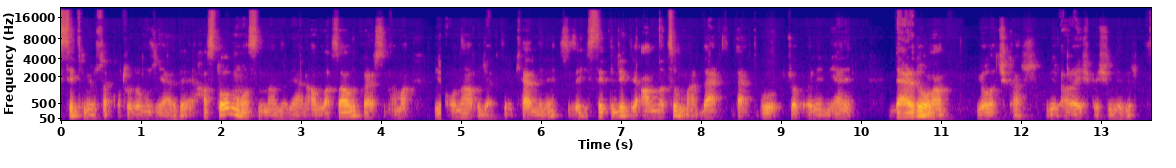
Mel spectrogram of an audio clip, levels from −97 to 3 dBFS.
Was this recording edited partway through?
yes; 2 cuts; at 4.7 s, 10.1 s

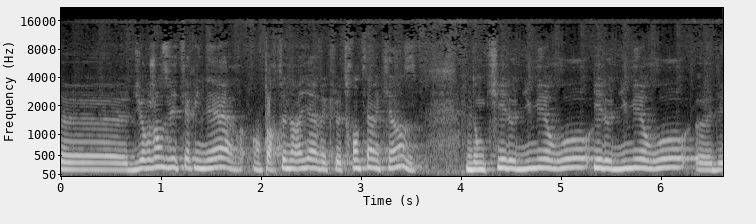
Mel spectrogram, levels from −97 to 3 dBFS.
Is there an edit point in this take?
yes; 1 cut; at 5.3 s

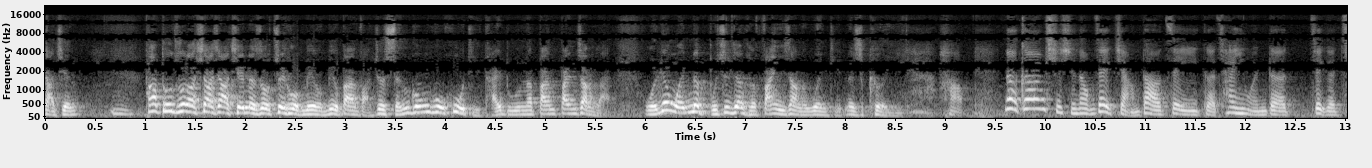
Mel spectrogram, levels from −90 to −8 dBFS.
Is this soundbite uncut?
yes; 0 cuts

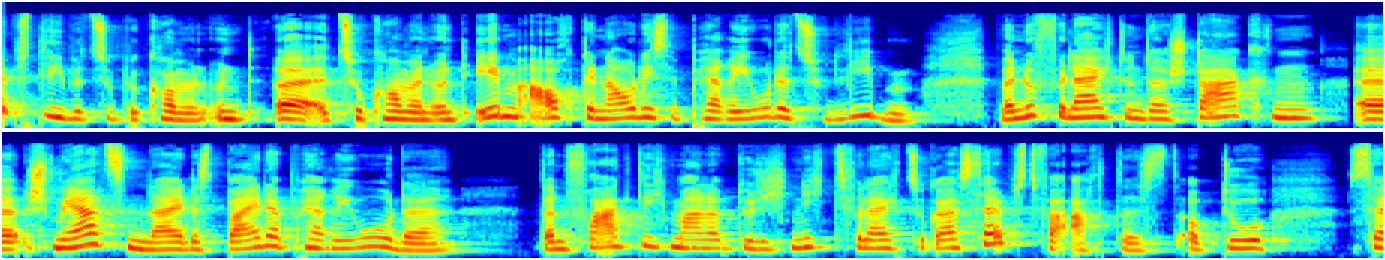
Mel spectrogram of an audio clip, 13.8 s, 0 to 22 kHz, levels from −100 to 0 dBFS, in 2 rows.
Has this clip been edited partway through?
no; 0 cuts

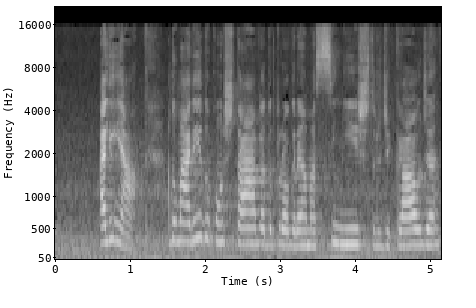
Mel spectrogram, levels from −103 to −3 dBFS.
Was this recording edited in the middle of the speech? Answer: yes; 1 cut; at 1.5 s

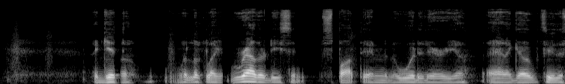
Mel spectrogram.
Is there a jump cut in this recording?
yes; 2 cuts; at 1.2 s, 2.2 s

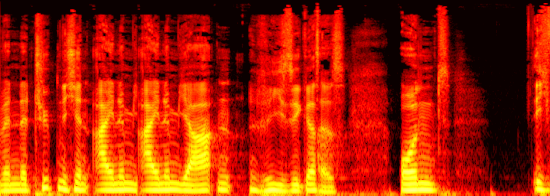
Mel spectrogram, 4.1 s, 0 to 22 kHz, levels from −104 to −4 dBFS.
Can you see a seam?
yes; 2 cuts; at 1.0 s, 2.4 s

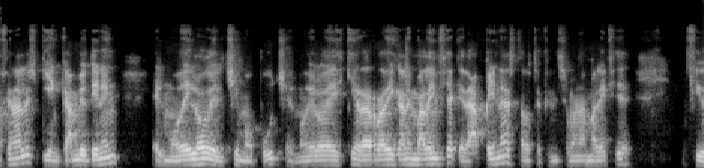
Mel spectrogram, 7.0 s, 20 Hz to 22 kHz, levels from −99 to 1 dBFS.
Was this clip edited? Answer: no; 0 cuts

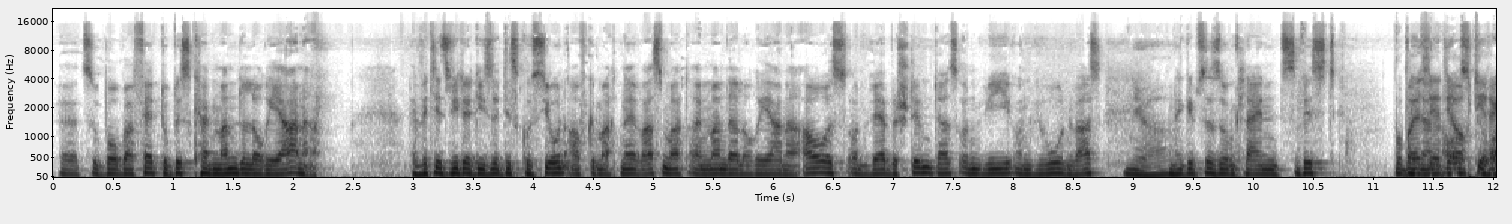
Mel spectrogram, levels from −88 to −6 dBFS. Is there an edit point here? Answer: no; 0 cuts

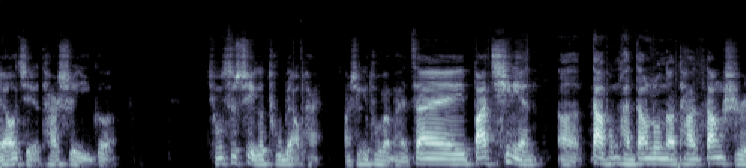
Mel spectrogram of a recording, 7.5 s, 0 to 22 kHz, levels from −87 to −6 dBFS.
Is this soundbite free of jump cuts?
no; 1 cut; at 3.3 s

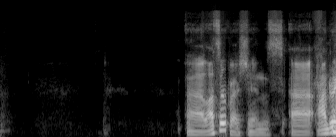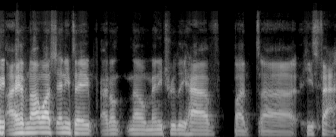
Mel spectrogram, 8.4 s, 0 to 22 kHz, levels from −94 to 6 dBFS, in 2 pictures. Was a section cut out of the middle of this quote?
yes; 5 cuts; at 2.8 s, 4.2 s, 5.1 s, 6.2 s, 7.0 s

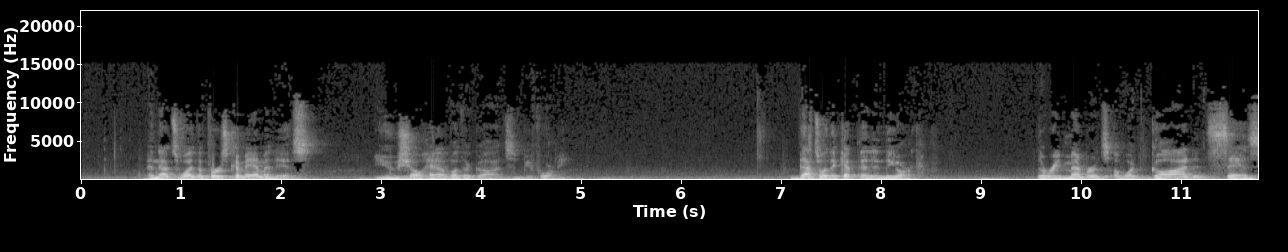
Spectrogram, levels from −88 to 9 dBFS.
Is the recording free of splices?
no; 1 cut; at 3.7 s

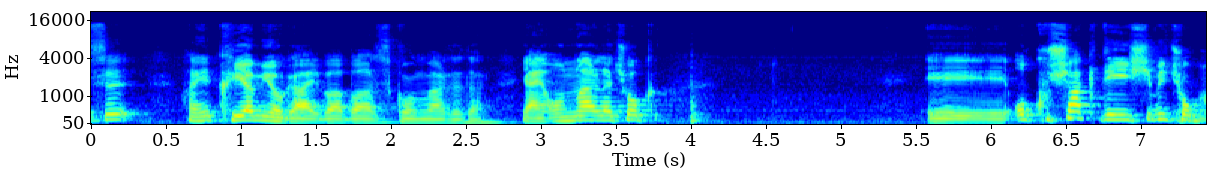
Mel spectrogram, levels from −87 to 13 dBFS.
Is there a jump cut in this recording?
no; 0 cuts

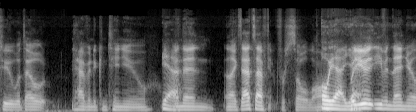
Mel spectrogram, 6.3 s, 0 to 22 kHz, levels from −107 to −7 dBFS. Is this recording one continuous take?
no; 2 cuts; at 3.3 s, 4.0 s

